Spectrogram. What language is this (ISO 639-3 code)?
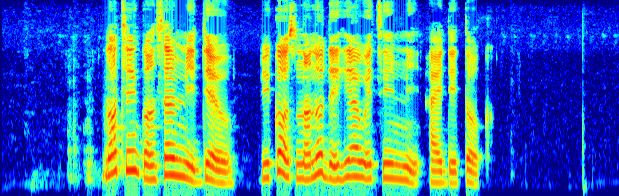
pcm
